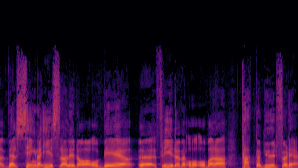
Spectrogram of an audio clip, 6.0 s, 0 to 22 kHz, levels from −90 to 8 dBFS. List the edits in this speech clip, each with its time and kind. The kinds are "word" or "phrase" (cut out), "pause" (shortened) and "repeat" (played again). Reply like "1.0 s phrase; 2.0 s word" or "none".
3.7 s phrase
